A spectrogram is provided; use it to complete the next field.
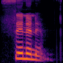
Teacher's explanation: SYN sounds like sin, as in win, and is the stressed syllable. The O sound is dropped. NYM sounds like nim, as in him.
